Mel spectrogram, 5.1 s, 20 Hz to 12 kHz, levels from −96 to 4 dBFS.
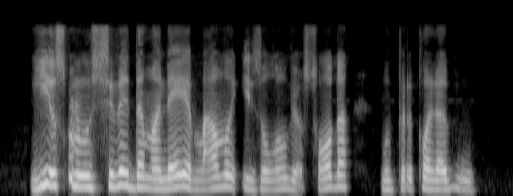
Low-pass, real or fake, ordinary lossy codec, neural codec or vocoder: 7.2 kHz; fake; Opus, 64 kbps; codec, 16 kHz, 0.5 kbps, FunCodec, trained on LibriTTS, 25 frames a second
